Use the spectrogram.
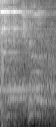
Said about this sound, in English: Hope that bell is not piercing your ear, is it?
